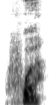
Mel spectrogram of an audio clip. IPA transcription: ʍ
